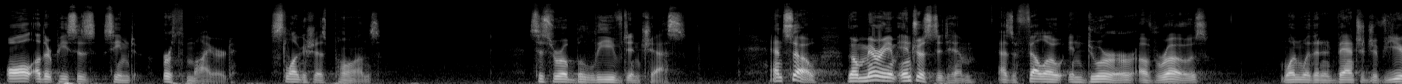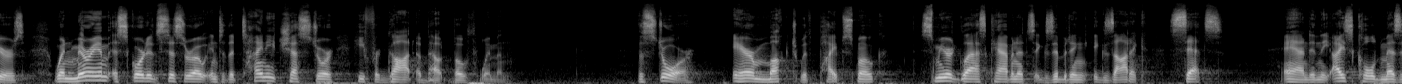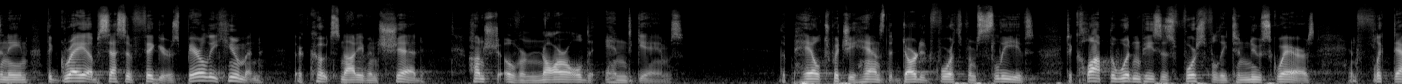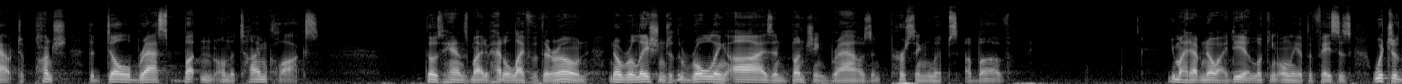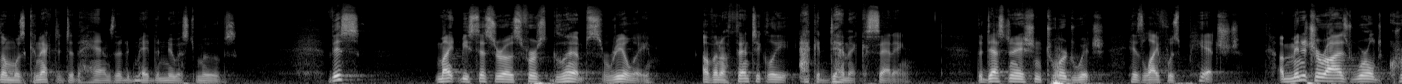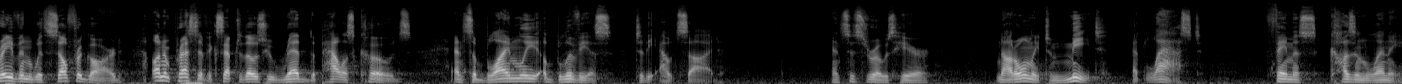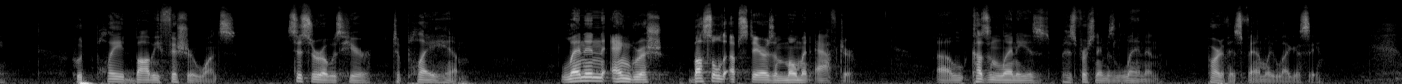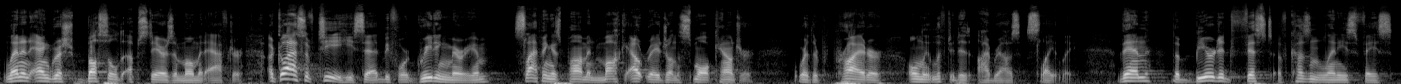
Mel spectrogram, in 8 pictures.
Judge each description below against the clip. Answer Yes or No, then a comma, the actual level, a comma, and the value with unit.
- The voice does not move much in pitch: No, average, 4.6 semitones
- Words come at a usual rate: Yes, average, 155 wpm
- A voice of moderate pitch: No, low, 115 Hz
